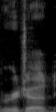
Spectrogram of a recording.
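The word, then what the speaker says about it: Ruijerd: Rujerd, yeah.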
